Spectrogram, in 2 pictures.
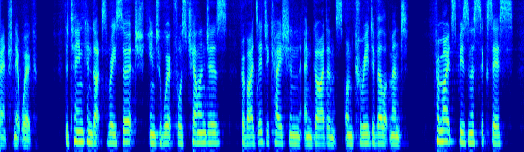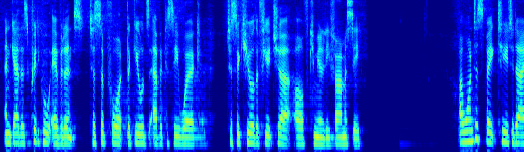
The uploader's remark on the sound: a session that was held at the Australian Pharmacy Professionals’ conference at the Gold Coast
